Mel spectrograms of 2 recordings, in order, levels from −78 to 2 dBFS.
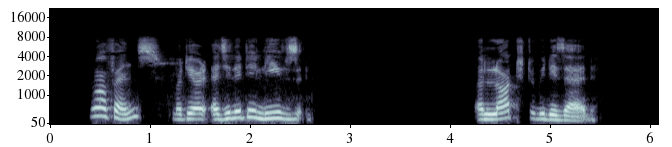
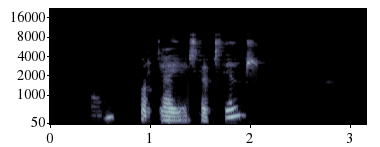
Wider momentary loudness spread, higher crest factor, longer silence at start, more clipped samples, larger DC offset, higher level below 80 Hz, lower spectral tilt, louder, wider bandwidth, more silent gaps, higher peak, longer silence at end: second, 8 LU vs 15 LU; second, 14 dB vs 20 dB; second, 0.4 s vs 0.55 s; neither; neither; first, -52 dBFS vs -62 dBFS; about the same, -5.5 dB/octave vs -4.5 dB/octave; first, -15 LUFS vs -28 LUFS; second, 8.2 kHz vs 9.6 kHz; second, 3.00-3.06 s vs 0.64-0.89 s, 1.02-1.06 s; first, -2 dBFS vs -10 dBFS; second, 0.65 s vs 1.1 s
